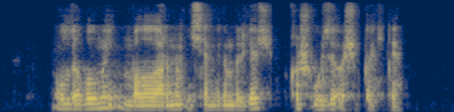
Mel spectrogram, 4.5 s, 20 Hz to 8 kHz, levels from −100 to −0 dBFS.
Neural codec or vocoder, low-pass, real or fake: none; 7.2 kHz; real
